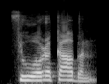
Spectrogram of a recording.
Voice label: "fluorocarbon", Indian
